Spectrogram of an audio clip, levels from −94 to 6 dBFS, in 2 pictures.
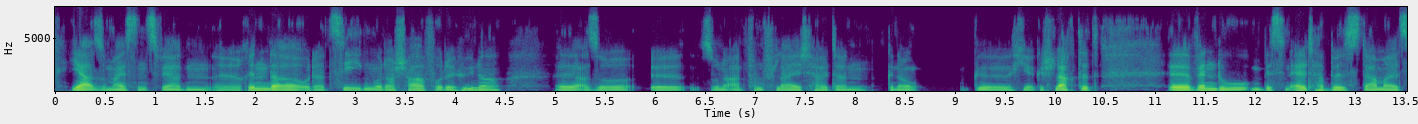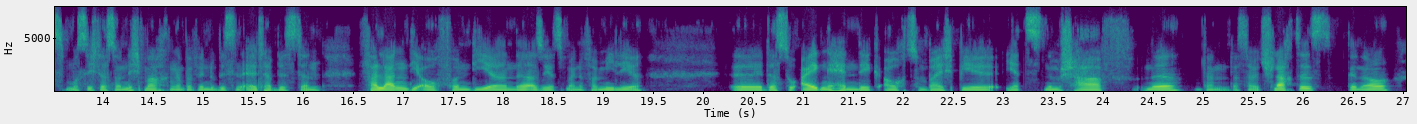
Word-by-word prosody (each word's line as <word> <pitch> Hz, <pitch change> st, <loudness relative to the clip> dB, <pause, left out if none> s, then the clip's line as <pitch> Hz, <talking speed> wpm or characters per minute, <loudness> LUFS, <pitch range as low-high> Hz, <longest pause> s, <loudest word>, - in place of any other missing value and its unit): Ja, 130 Hz, -2 st, +8 dB
also 105 Hz, -1 st, -1 dB
meistens 120 Hz, +2 st, -3 dB
werden, 100 Hz, -1 st, -2 dB
äh, -, -, -8 dB, 0.2 s
Rinder 125 Hz, -, +4 dB
oder 110 Hz, +2 st, -4 dB
Ziegen 155 Hz, -6 st, -3 dB
oder 115 Hz, -1 st, 0 dB
Schafe 125 Hz, +1 st, -1 dB
oder 105 Hz, +1 st, 0 dB
Hühner, 170 Hz, +2 st, 0 dB, 0.5 s
äh, 115 Hz, 0 st, +2 dB
also, 110 Hz, -1 st, -2 dB, 0.2 s
äh, 110 Hz, 0 st, 0 dB, 0.2 s
so 110 Hz, -, -7 dB
'ne 110 Hz, -, -3 dB
Art 95 Hz, -, -6 dB
von 125 Hz, -, -6 dB
Fleisch 110 Hz, -1 st, -2 dB
halt -, -, -3 dB
dann 105 Hz, +2 st, -4 dB, 0.2 s
genau, 105 Hz, -2 st, -2 dB, 0.6 s
ge 105 Hz, -1 st, 0 dB
hier 115 Hz, 0 st, -5 dB
geschlachtet. 145 Hz, +5 st, +2 dB, 0.7 s
Äh, 130 Hz, -2 st, +7 dB
wenn 135 Hz, +2 st, +5 dB
du 125 Hz, -2 st, +2 dB
'n 115 Hz, -, -2 dB
bisschen 120 Hz, +2 st, -4 dB
älter 135 Hz, -4 st, +2 dB
bist- 120 Hz, -1 st, 0 dB
damals 110 Hz, 0 st, +1 dB
musste 110 Hz, +1 st, -4 dB
ich 115 Hz, -, -9 dB
das 115 Hz, -1 st, -2 dB
noch 105 Hz, -, -2 dB
nicht 130 Hz, +2 st, -3 dB
machen- 120 Hz, -2 st, -2 dB
aber 105 Hz, 0 st, -6 dB
wenn 110 Hz, 0 st, -2 dB
du 110 Hz, -, -4 dB
bisschen 110 Hz, 0 st, -5 dB
älter 115 Hz, -1 st, -1 dB
bist, 105 Hz, 0 st, -6 dB
dann 105 Hz, +3 st, -3 dB, 0.4 s
verlangen 120 Hz, +1 st, +5 dB
die 120 Hz, -2 st, 0 dB
auch 115 Hz, 0 st, 0 dB
von 110 Hz, -3 st, -2 dB
dir, 110 Hz, 0 st, +2 dB
ne, 110 Hz, +2 st, +1 dB
also 110 Hz, -3 st, 0 dB
jetzt 90 Hz, -4 st, -5 dB
meine 95 Hz, +3 st, -5 dB
Familie, 110 Hz, +2 st, -1 dB, 0.9 s
äh, 110 Hz, -1 st, +4 dB
dass 110 Hz, -1 st, -1 dB
du -, -, -3 dB
eigenhändig 110 Hz, -3 st, +3 dB
auch 105 Hz, -2 st, -3 dB
zum 110 Hz, -, -8 dB
Beispiel 105 Hz, 0 st, -1 dB
jetzt 105 Hz, -6 st, -5 dB
'nem 110 Hz, -1 st, -1 dB
Schaf 110 Hz, 0 st, -1 dB
ne, 125 Hz, +4 st, +4 dB
dann 185 Hz, -, -8 dB
das -, -, -12 dB
halt -, -, -4 dB
schlachtest, 145 Hz, +4 st, +2 dB
genau. 120 Hz, +4 st, +2 dB
115 Hz, 160 wpm, -23 LUFS, 105-125 Hz, 0.9 s, Ja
